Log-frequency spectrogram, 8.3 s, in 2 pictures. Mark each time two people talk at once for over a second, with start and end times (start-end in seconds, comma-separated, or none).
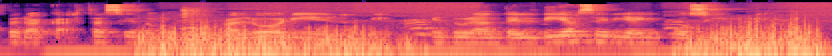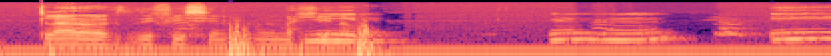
none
